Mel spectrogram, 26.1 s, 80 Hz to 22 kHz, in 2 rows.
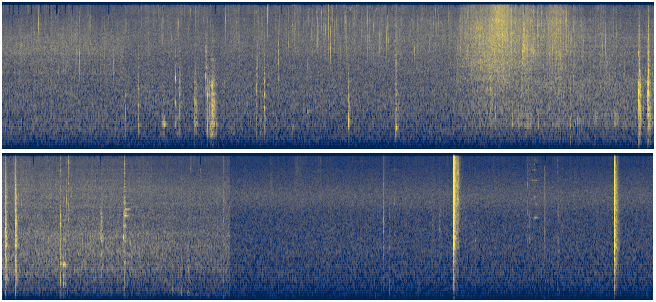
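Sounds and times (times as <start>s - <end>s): wood fire crackling and sizzling: 0.0s - 17.6s
steady hiss: 0.0s - 26.0s.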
